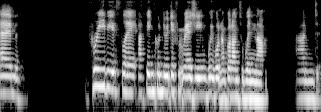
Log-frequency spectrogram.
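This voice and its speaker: Speaking fairly slowly with a Lancashire accent, a woman uses fairly low pitch and ordinary pitch variation. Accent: Lancashire (Bolton). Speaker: football podcast host. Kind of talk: casual chat.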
